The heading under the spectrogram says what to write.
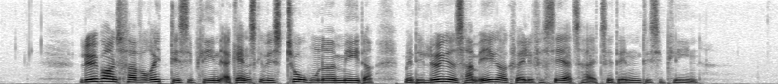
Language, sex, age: Danish, female, 42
